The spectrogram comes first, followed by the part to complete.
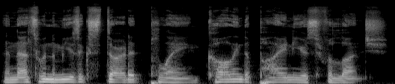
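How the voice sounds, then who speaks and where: A man with a lowish, slightly mellow voice and fairly even intonation plays through a visual novel at a measured pace, reading it aloud and tossing in exasperated, disbelieving comments. The recording is dry.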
